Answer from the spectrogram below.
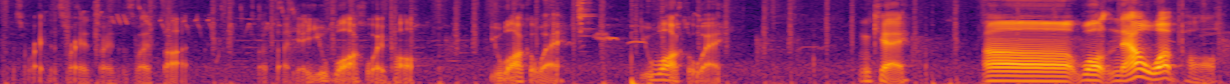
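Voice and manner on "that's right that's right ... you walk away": barely voiced, very quiet taunt; smug muttering. Player watches Paul walk away, smug muttering. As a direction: mutter it under your breath at his back.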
